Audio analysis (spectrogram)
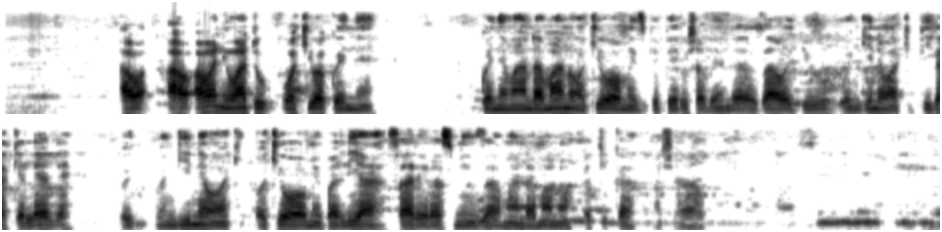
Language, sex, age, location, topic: Swahili, male, 18-24, Kisii, government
